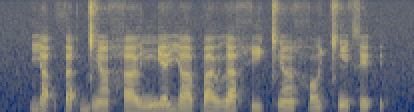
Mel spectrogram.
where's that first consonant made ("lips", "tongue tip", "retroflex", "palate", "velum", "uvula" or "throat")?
palate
